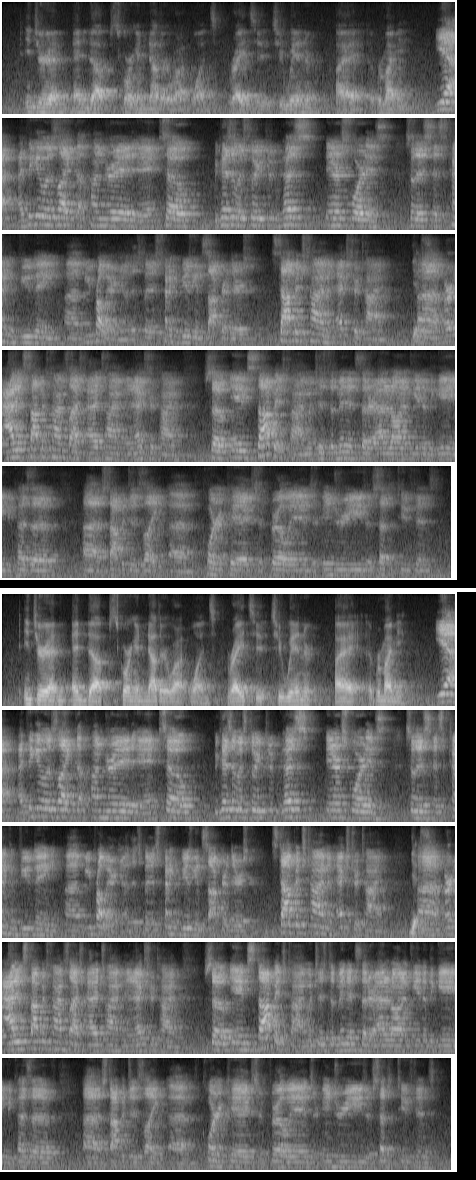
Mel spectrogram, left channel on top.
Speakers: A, on the right; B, on the left.
A: Inter en end up scoring another one, one, right? To to win. Or I uh, remind me.
B: Yeah, I think it was like the hundred and so because it was three three because Inter scored and s- so this it's kind of confusing. Uh, you probably already know this, but it's kind of confusing in soccer. There's stoppage time and extra time,
A: Yes.
B: uh, or added stoppage time slash added time and extra time. So in stoppage time, which is the minutes that are added on at the end of the game because of uh, stoppages like um, corner kicks or throw-ins or injuries or substitutions.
